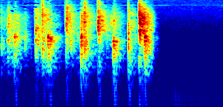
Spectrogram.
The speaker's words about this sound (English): Stop, fuck off. Stop fucking clapping. He's trying to talk. Stop.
